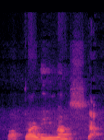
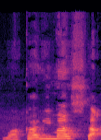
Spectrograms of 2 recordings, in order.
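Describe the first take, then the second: First: Said in the usual way. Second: Wakarimashita said brightly as a model; model pronunciation. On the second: Shown as a demonstration. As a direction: say Wakarimashita clearly for students to copy.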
